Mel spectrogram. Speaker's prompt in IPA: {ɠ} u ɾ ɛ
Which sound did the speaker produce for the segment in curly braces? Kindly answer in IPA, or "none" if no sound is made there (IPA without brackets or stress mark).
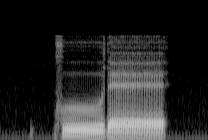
k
